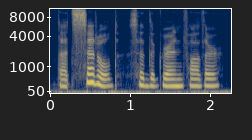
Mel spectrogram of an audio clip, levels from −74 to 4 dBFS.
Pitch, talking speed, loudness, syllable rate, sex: 220 Hz, 130 wpm, -16 LUFS, 4.2 syllables/s, female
